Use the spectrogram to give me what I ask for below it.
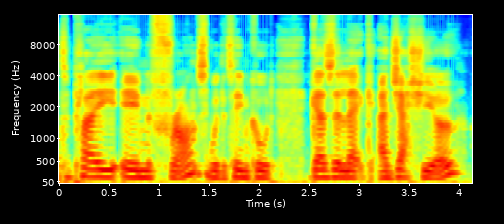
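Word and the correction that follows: Gazélec Ajaccio: I probably haven't pronounced that very well. Do you want to... let's try that again in a more French accent. Gazelec Ajaccio. Is that better?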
